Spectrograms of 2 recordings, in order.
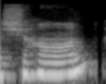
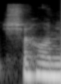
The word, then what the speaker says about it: Jehane: with me so my Instagram account is uh shahan limited so if I just spell that for you because it's a little bit difficult name so it's j e h a n e MH _ LTD shahan limited that's my Instagram and my name if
